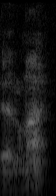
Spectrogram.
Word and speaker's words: Adonai: into the habit of every time we see Yahweh or yo ho ho that will pronounce it Adonai so it is co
